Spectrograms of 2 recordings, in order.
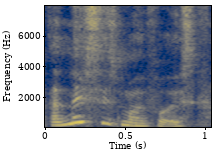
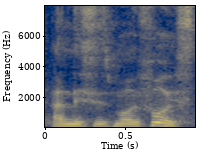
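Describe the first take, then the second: First: The voice is held at a higher pitch. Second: The voice is released to a lower pitch. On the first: This is the trained, worked-on voice. "I can take it up here, and then I talk up here" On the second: This is the natural untrained voice. "if I release that, my voice is actually down here"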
